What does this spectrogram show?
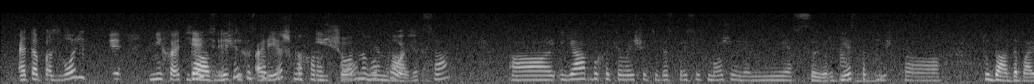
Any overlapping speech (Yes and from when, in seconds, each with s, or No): Yes, from 1.9 s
